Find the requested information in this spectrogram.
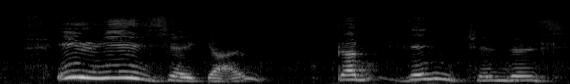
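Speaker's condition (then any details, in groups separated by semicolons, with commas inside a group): Cerebral palsy; spastic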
